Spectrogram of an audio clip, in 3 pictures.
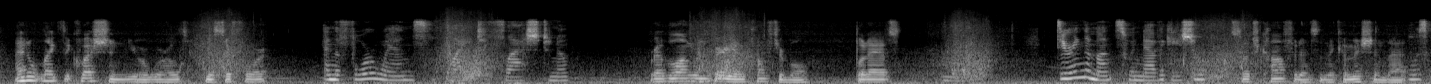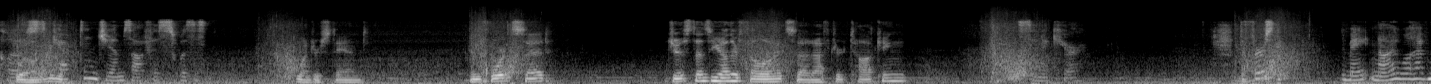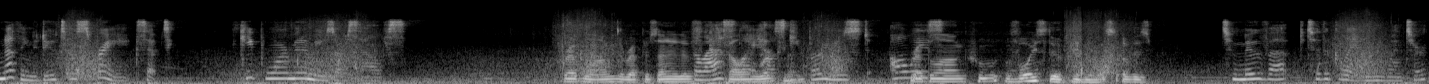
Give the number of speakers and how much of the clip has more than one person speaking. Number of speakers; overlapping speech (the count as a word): two, about 6%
